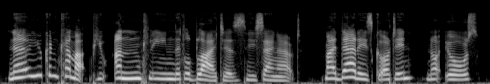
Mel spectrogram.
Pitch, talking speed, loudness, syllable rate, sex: 255 Hz, 220 wpm, -18 LUFS, 5.4 syllables/s, female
